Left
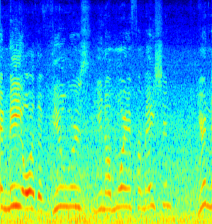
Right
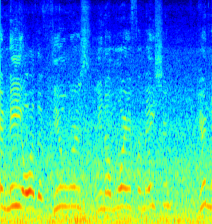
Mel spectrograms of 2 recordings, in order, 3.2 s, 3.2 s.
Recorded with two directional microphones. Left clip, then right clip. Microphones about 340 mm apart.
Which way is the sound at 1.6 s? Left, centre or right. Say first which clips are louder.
Left 1 dB; left.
